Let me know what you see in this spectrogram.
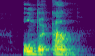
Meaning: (preposition) at the bottom of; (adverb) at the bottom
- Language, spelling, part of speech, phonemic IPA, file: Dutch, onderaan, adverb / preposition, /ˌɔndərˈan/, Nl-onderaan.ogg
